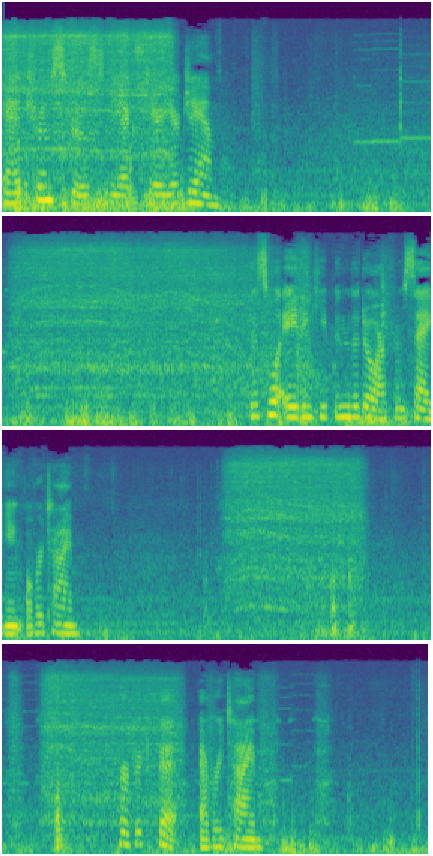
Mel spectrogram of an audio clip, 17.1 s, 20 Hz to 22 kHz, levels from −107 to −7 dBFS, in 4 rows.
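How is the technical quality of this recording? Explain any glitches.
The recording has one fault, and it lasts the whole clip. It is channel delay, heard as comb filtering. One channel runs late by about 20 ms, and the two are summed to mono. Content shared by both channels cancels at evenly spaced frequencies. The first notch sits around 30 Hz, with further notches roughly every 50 Hz above it. The result is a rough, slightly doubled sound throughout.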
